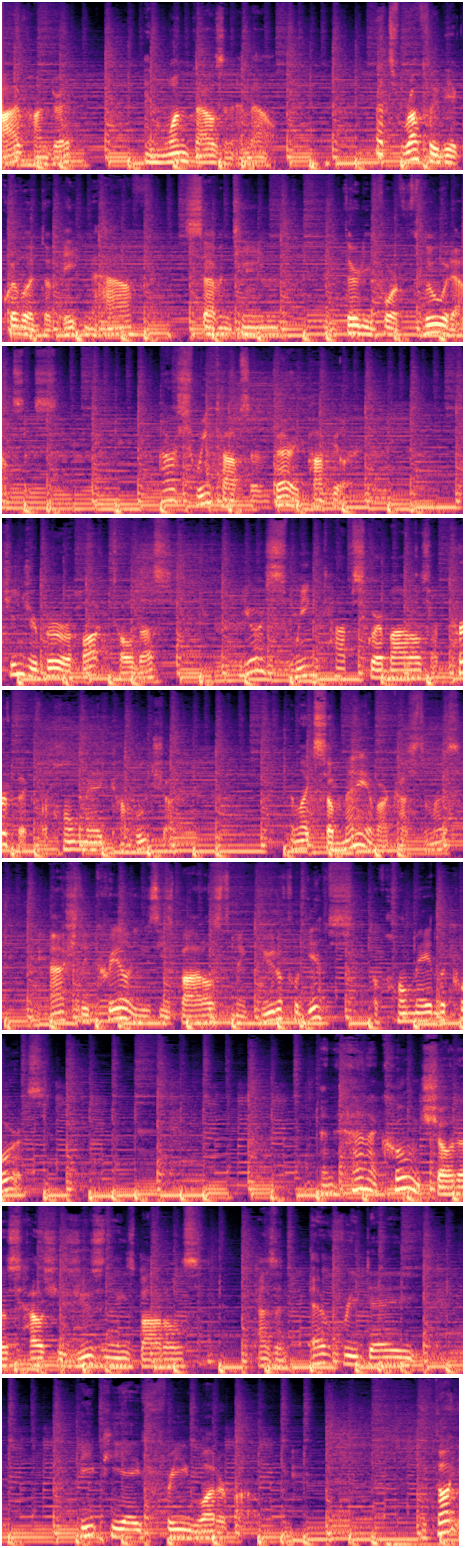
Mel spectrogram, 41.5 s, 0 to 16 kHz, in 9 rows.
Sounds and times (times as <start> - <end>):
Speech: 0.0 - 0.8, 1.4 - 2.8, 3.7 - 9.8, 10.8 - 12.8, 13.8 - 20.4, 21.3 - 28.1, 30.8 - 36.5, 37.6 - 39.5, 41.0 - 41.4
Music: 0.0 - 41.4.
